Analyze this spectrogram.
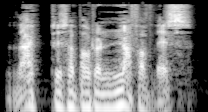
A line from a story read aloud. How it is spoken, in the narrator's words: Belgareth snapped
